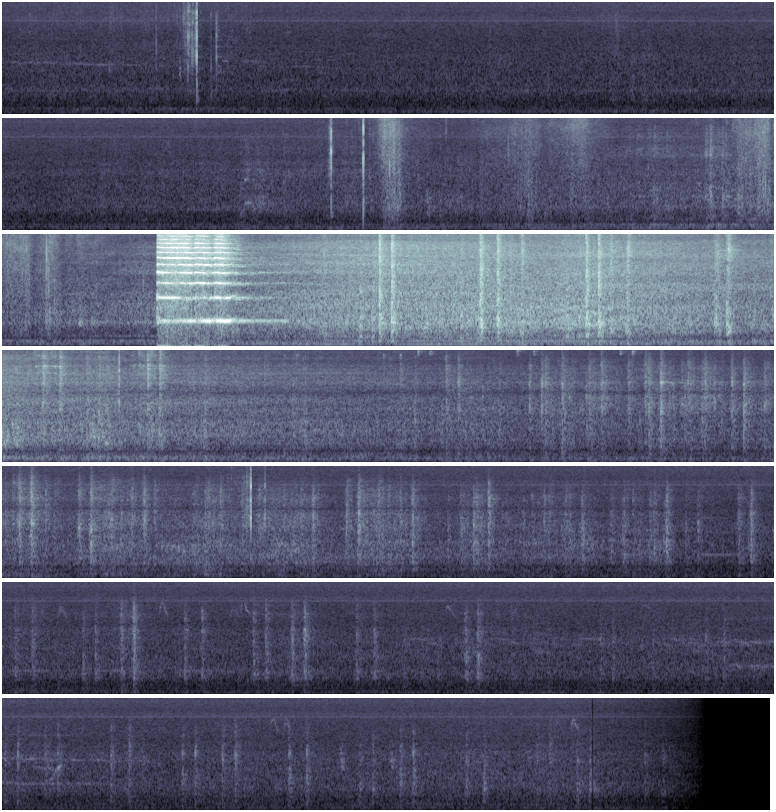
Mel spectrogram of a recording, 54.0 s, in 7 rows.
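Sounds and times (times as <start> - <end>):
train wheels clattering: 11.5 - 44.9, 45.6 - 53.2
train horn blast: 16.9 - 18.9.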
